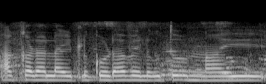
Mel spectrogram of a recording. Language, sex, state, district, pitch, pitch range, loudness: Telugu, female, Andhra Pradesh, Annamaya, 200 Hz, 195-205 Hz, -16 LUFS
